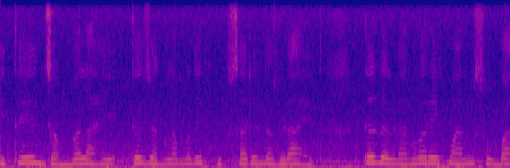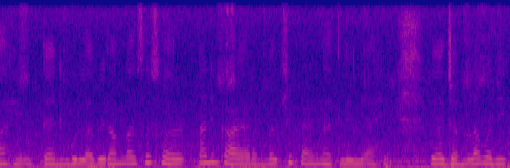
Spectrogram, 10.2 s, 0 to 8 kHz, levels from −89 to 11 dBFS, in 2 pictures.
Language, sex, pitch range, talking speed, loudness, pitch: Marathi, female, 230-270 Hz, 170 wpm, -43 LUFS, 245 Hz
